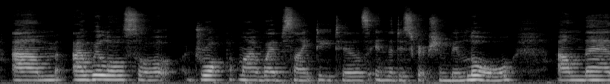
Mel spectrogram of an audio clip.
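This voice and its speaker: A woman's somewhat breathy voice carries audible room echo. Her intonation is monotone and flat. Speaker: food vlogger. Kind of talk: casual vlog chat. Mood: warm, friendly. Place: kitchen. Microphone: phone near.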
